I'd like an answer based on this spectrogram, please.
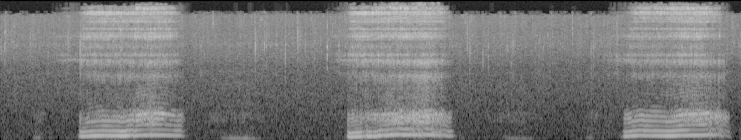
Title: • Fall Asleep Fast With Real Snoring Sounds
